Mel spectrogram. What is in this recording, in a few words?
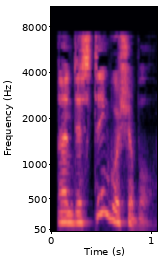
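"undistinguishable", British English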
